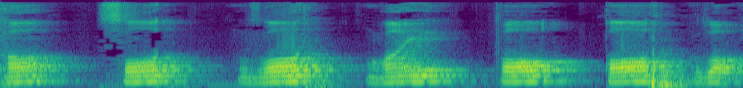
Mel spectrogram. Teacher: ان حرفوں کے ادا کرتے وقت زبان کی جڑ کے اکثر حصے کا تالو کی طرف اٹھ جانا ہے، جس کی وجہ سے یہ حروف موٹے ہو جاتے ہیں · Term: استعلا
